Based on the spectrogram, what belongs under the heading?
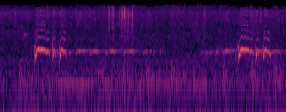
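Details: Local zebra dove tutor song: two phrases three seconds apart, each a sharp stuttered whistle trailing into a steady rattling trill, with a faint low hum underneath.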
